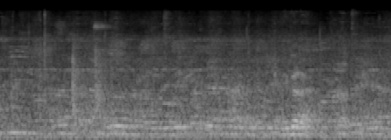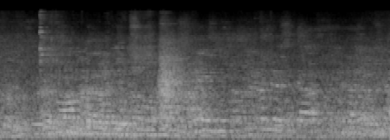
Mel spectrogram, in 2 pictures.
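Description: A busy room murmurs with distant chatter and clinking.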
